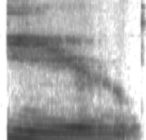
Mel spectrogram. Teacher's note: And this is the thing about English, my lips are going forward. So my tongue goes back, and as I'm doing this, my lips go forward.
